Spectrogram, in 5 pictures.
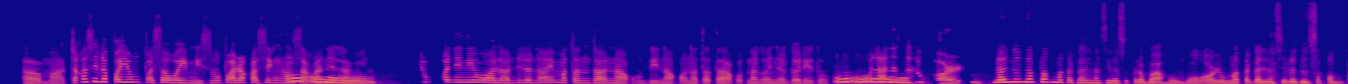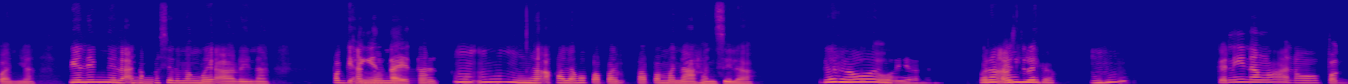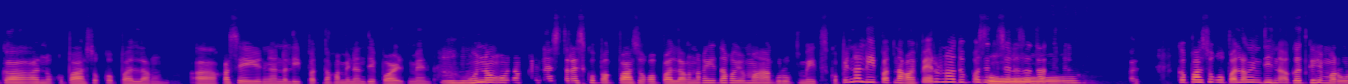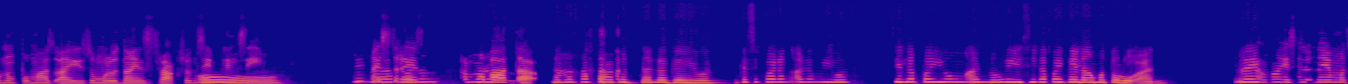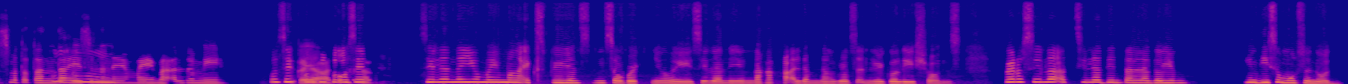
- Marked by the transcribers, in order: static; distorted speech; other background noise; in English: "Feeling entitled"; "din" said as "sin"; drawn out: "Oh"; laugh
- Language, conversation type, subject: Filipino, unstructured, Paano mo pinapawi ang pagkapagod at pag-aalala matapos ang isang mahirap na araw?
